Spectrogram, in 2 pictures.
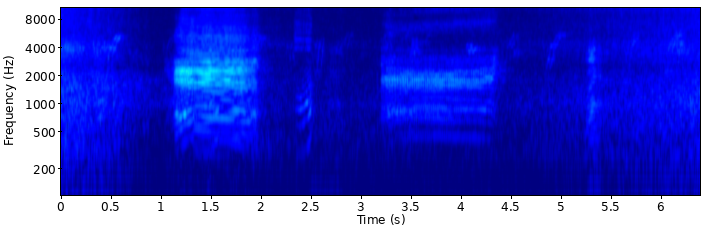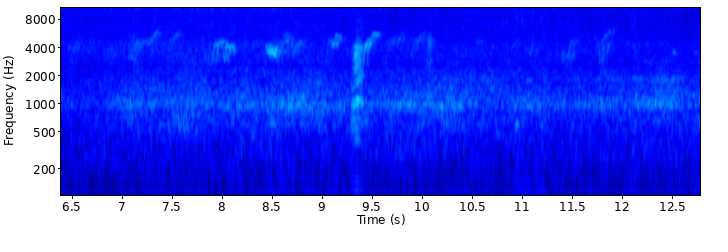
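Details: Captive pair of swan geese in an open outdoor enclosure giving two drawn-out, wavering nasal honks about two seconds apart, followed by a long stretch of quiet background rustle with faint distant chirps.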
